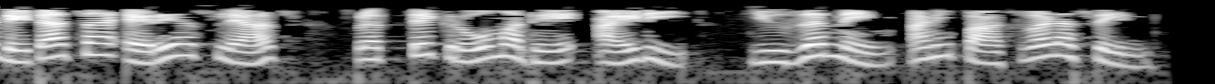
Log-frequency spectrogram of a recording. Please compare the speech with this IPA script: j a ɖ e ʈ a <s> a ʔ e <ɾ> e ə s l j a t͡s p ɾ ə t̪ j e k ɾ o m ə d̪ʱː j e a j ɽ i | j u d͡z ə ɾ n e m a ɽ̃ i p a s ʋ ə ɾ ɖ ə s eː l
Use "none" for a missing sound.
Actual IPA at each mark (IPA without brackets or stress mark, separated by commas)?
t͡s, ɾ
